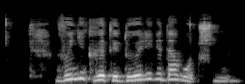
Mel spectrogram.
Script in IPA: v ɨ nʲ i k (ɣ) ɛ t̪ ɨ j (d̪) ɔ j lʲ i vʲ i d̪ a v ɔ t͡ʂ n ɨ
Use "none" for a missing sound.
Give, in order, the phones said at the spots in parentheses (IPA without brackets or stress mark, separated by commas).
ɣ, d̪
